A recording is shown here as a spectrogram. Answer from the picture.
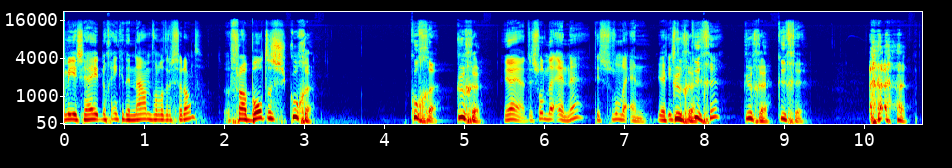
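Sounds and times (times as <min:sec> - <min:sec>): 
speech: 0:00.0 - 0:03.2, 0:04.3 - 0:09.3, 0:10.1 - 0:10.6
person coughing: 0:10.0 - 0:10.7.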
